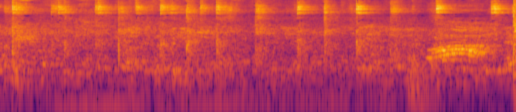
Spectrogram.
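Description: Table tennis rally: the celluloid-type plastic ball clicking off the rubber bats and the table in a quick back-and-forth. Near the end a player lets out a loud shout as the point ends.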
